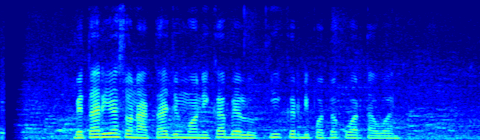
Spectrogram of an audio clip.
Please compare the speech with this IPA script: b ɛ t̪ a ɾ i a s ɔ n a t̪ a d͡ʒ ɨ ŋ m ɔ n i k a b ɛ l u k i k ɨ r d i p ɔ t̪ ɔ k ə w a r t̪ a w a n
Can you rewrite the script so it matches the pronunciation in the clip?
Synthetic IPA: b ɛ t̪ a ɾ i a s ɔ n a t̪ a d͡ʒ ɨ ŋ m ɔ n i k a b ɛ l u k i k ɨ r d i p ɔ t̪ ɔ k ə w a r t̪ a w a n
